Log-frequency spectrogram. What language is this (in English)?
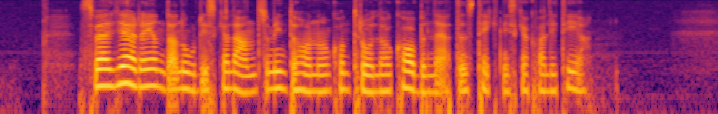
Swedish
